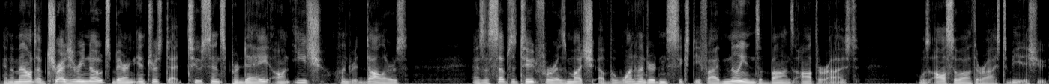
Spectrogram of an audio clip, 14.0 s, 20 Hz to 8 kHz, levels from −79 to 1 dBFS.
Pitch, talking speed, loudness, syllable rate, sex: 130 Hz, 165 wpm, -18 LUFS, 5.2 syllables/s, male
